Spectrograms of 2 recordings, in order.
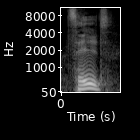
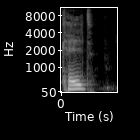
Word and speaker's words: CELT: Jetzt Self heißt es, oder? – Zelt. C-E-L-T. Zelt. Kelt. – Kelt, genau, wie Kelt. – Ja, also ich würde Zelt aussprechen.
